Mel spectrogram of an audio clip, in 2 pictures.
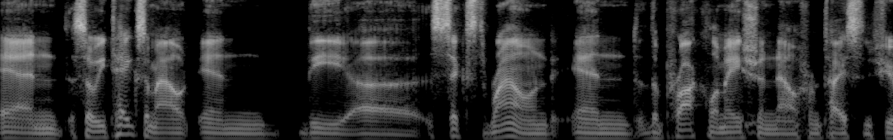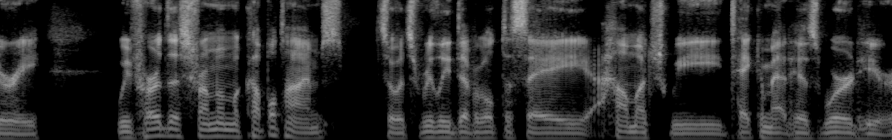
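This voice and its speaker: At a fairly slow pace, a man with a very deep, low pitch and vocal fry speaks with very even loudness and ordinary pitch variation over a quiet background. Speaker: boxing podcast host. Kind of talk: casual chat. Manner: casual, filler-heavy, uses slang like dude and bro.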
